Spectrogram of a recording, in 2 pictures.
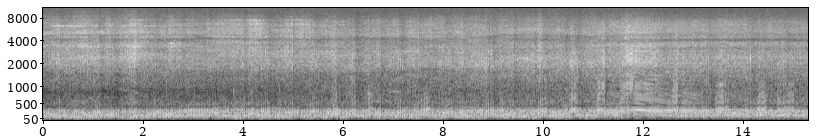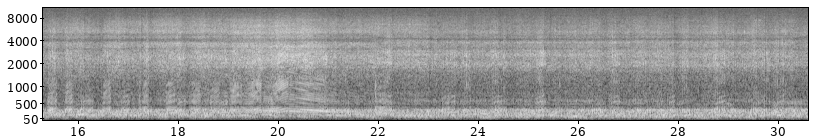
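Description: Several grasstrack solo motorcycles running together on the start line, with riders revving their engines up and down in a few clusters midway.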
